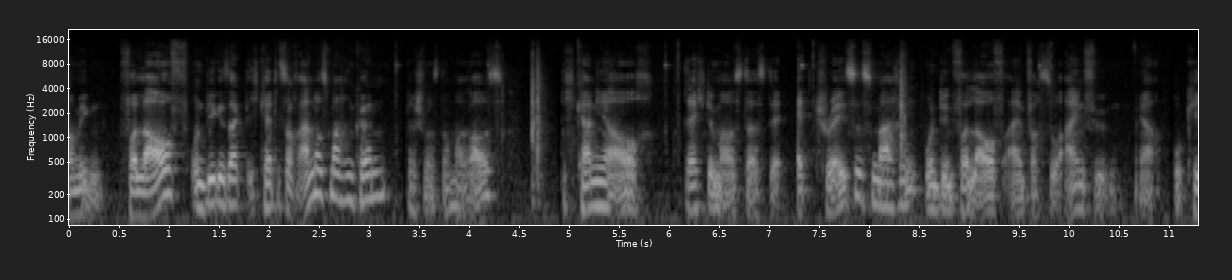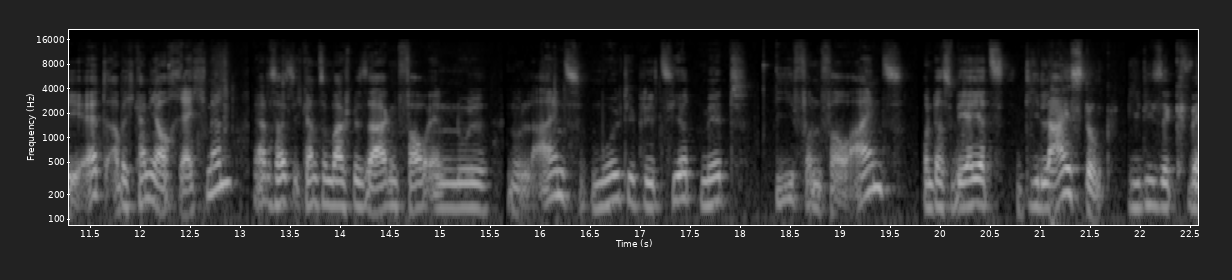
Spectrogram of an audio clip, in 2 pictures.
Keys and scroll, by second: 16.0 shift+=.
